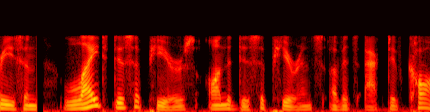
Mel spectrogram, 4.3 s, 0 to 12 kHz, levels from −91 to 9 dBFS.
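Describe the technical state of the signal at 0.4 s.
At 0.4 s the speech drops into a hard-edged hole of dead silence from 0.36 to 0.43 s. This is packet loss filled with silence: about 70 ms of audio never arrived, which fits seven 10 ms packets, and the receiver played silence instead. The narrowband G.711 telephone sound continues on either side.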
